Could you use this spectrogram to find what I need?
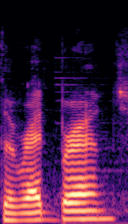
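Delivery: soft, quiet, secretive half-whisper. Playing a guard captain leaning in to a farmer: quiet half-whisper. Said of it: "quietly whisper so that the kid can't hear".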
